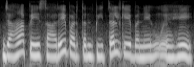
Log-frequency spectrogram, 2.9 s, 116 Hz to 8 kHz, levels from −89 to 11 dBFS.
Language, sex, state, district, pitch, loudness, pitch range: Hindi, male, Rajasthan, Jaipur, 235 Hz, -12 LUFS, 230-255 Hz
